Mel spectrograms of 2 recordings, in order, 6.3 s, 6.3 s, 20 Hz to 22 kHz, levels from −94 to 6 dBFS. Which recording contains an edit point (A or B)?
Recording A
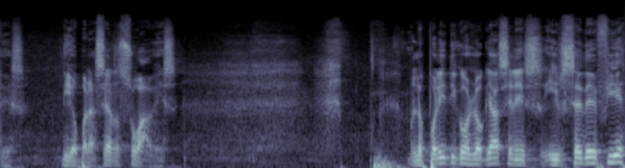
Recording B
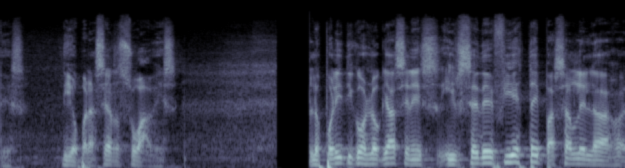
B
